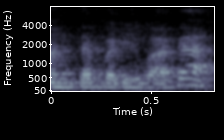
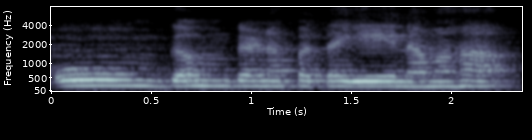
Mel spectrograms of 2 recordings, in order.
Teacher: ಗಮ್ ಅಂತ ಬರೆಯುವಾಗ ಅದು ಆ ಶಬ್ದ ಮೂಗಿನಿಂದ ಬರುತ್ತೆ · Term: ಅನುಸ್ವಾರ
